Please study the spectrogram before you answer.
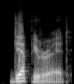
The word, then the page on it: depurate: American English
